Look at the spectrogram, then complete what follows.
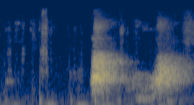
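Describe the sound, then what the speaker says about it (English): A dog somewhere nearby gives a couple of short, muffled barks and whimpery yelps after a few faint thumps, fairly quiet and alone. "I hope you're enjoying the dog barking."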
